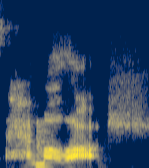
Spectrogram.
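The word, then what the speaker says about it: Chmelar: Yaroslav Chemel That is how you pronounce it. c h m e l a r but it is Chemel.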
